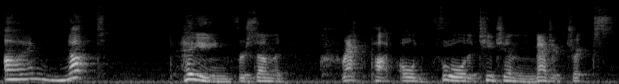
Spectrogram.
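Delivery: high, loud slow yell. Acted. Uncle Vernon yelling at Hagrid, high loud slow. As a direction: yell in outrage. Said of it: "yelled Uncle Vernon".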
